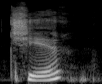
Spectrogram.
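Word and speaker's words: четыреста: 400 is 400. 400. 400. 400. So the stress falls on I.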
